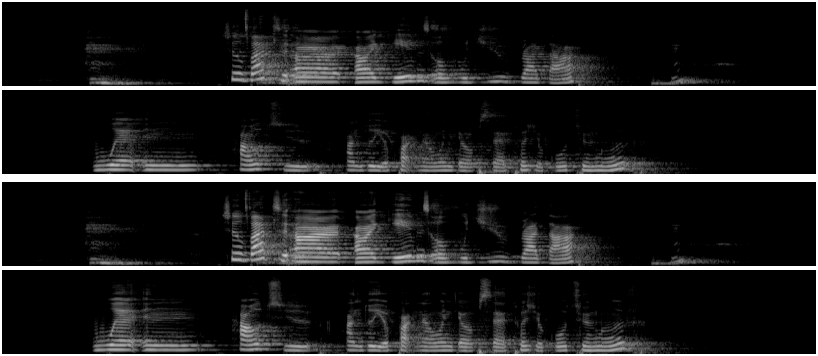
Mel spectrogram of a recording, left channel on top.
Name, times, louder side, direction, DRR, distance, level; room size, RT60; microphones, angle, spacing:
voice 1, 0.8-1.4 2.2-2.3 2.6-2.9 6.5-7.3, left 1 dB, 5° left, 3 dB, 3.6 m, -43 dB
voice 2, 2.3-5.7 9.1-10.1 10.5-11.2 11.6-14.4, right 3 dB, 45° right, 9 dB, 1.3 m, -28 dB
27.0 x 19.5 x 9.2 m, 0.92 s
head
